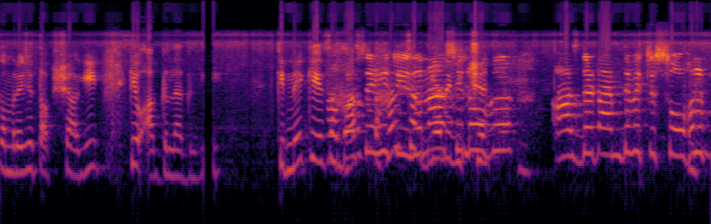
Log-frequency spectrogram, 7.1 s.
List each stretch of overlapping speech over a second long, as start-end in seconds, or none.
3.3-4.9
